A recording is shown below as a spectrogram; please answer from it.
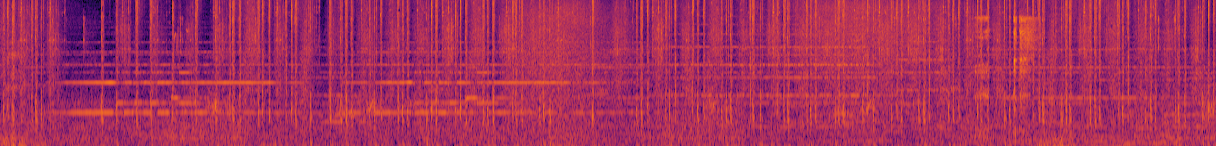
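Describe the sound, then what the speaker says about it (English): Horse hooves clip-clop steadily from a black horse ridden in a video game, a continuous rhythmic patter over a dense game soundscape. "My black horse."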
